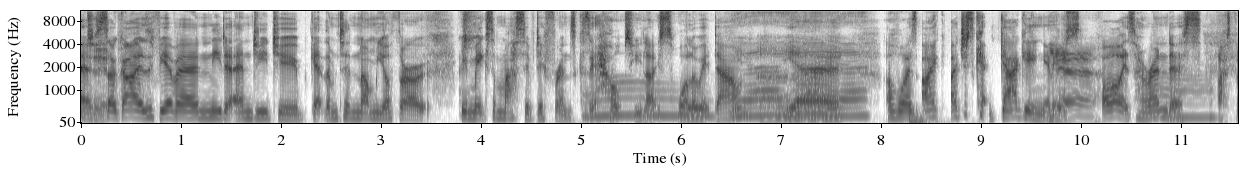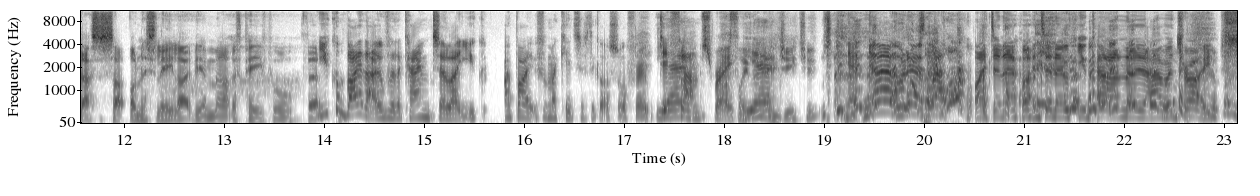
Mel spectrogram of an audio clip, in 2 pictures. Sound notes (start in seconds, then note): 19.0 all laughing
